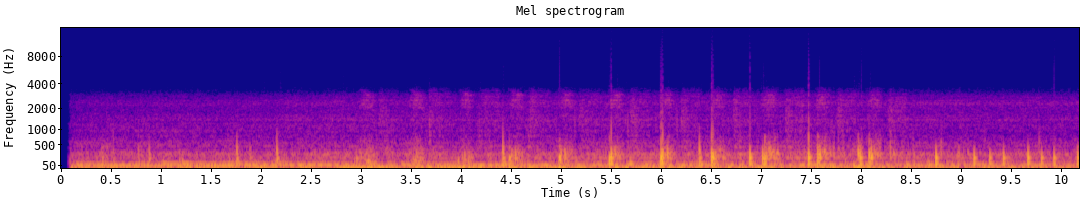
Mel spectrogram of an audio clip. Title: Taking Blood Pressure with Sounds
